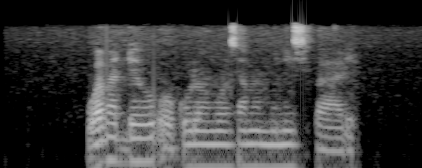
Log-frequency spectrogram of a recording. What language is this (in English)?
Ganda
